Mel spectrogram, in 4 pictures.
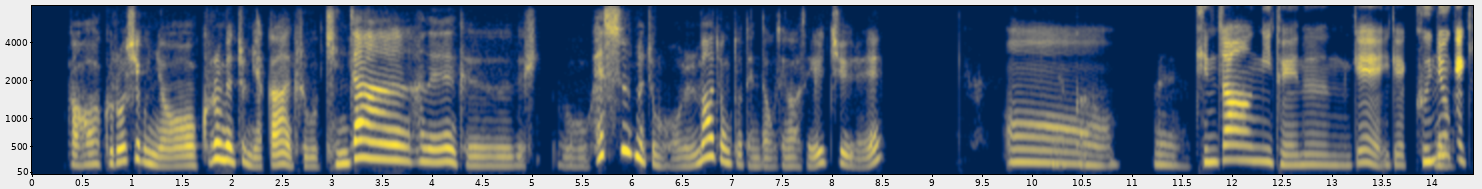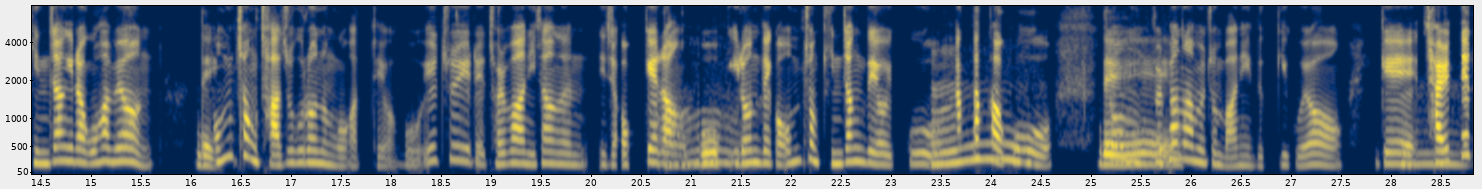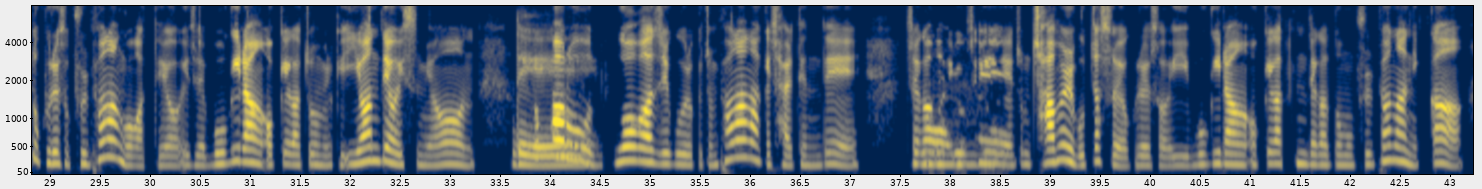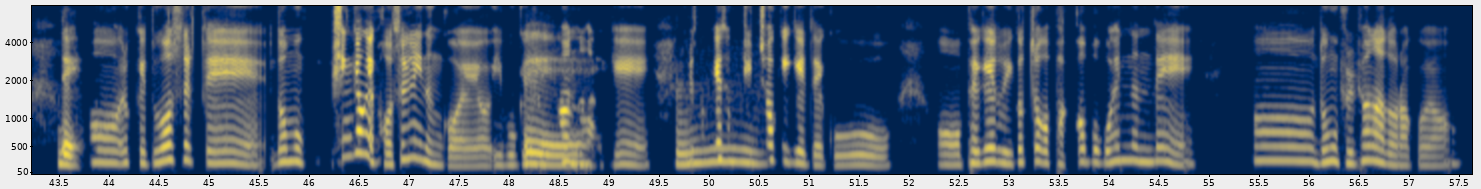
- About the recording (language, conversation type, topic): Korean, advice, 긴장을 풀고 근육을 이완하는 방법은 무엇인가요?
- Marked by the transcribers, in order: other background noise; tapping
